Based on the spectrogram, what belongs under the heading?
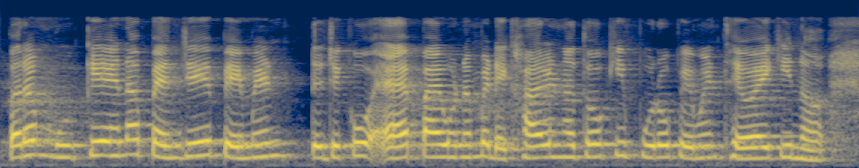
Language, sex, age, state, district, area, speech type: Sindhi, female, 30-45, Maharashtra, Mumbai Suburban, urban, spontaneous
